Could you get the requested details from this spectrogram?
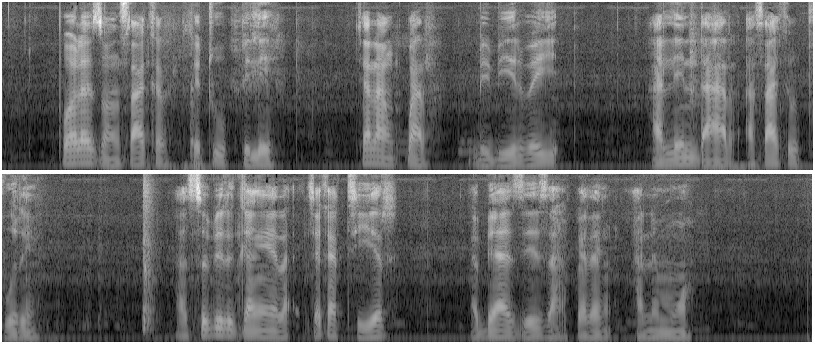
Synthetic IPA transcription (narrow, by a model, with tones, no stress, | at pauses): pʰɔ˦la˦zɔ˨nsa˦kɪ˨ɾt͡ʃɛ˦tu˨o˨pe˨le˦˨ | t͡ʃɛ˦la˨ŋk͡pa˨ɾbe˨biː˨ɾi˨βa˦jɪ˦ | a˨lɪ˦ndaː˨ɾɪ˨ʔa˨saː˦kɪ˨ɾpʰu˨o˨ɾi˦ŋ | a˨so˦bi˦ɾɡa˦ŋɪ˦la̰˨t͡ʃɛ˦ka˨tʰɪ˨˦ɪ˦ɾ | a˨bɛ˦a˨ze˨e˦za̰ː˨k͡pɛ˦lɪ˦ŋa˨nɪ˦mʊ˦ɔ˦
